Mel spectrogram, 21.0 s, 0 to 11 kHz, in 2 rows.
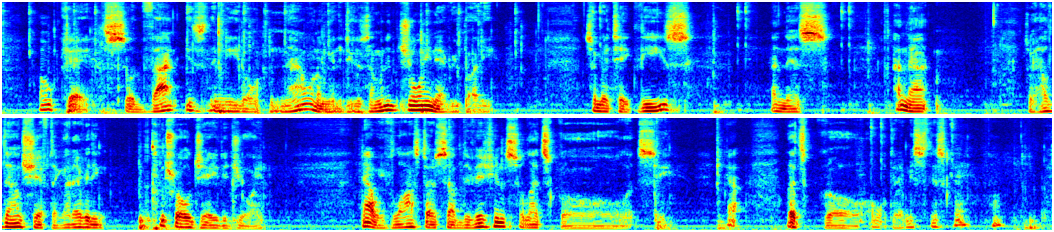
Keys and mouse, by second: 0.0 middle click, 0.7 shift+middle drag, 1.1-1.9 middle drag, 2.2 shift+middle drag, 2.6 middle click, 3.3 shift+middle drag, 4.2-4.6 shift+middle drag, 4.8-5.1 middle drag, 7.4 shift+click, 8.4 shift+click, 12.0 ctrl+j, 15.0-15.4 middle drag, 17.1 Tab, 17.7 Tab, 19.3-20.7 drag.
